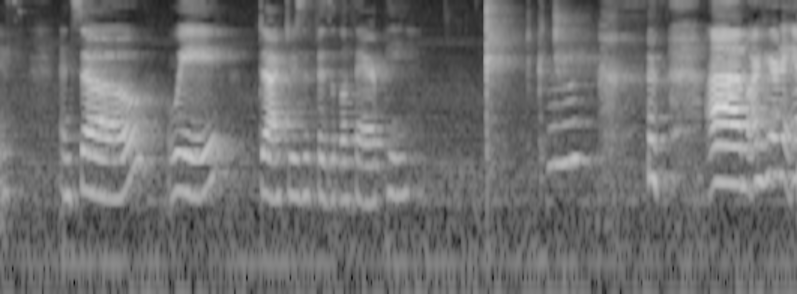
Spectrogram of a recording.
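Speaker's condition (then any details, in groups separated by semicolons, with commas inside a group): No condition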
